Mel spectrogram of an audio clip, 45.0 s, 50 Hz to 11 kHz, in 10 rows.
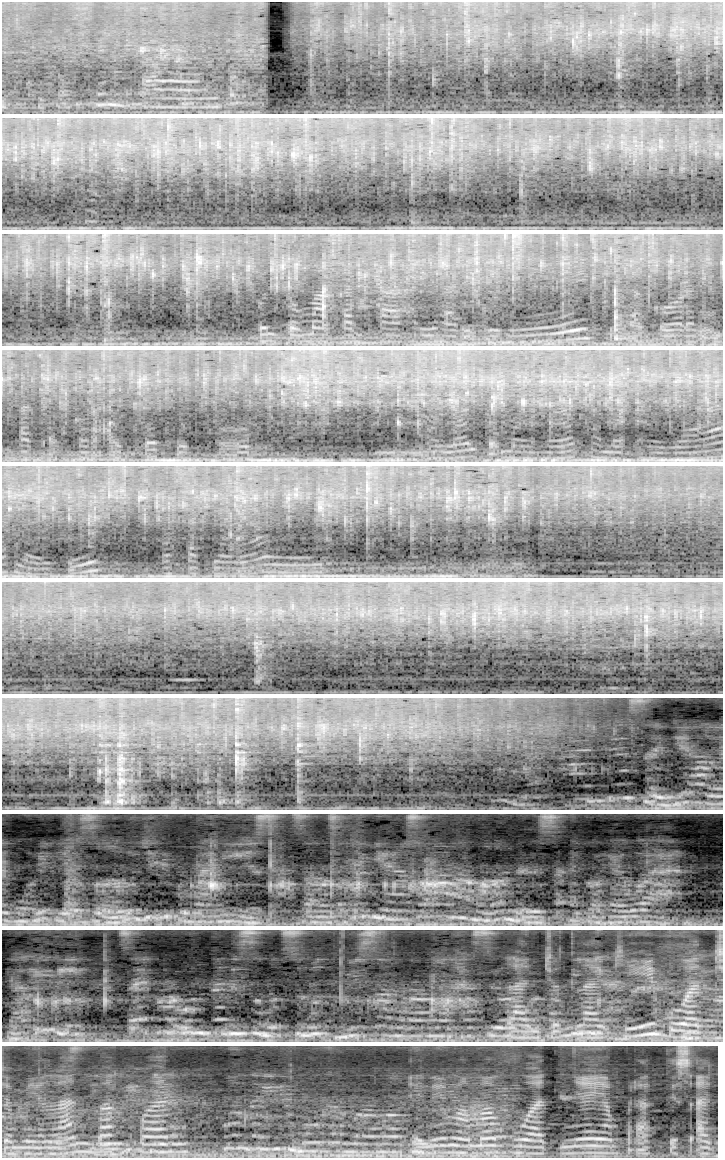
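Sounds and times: chicken frying in hot oil: 0.0 - 30.7.

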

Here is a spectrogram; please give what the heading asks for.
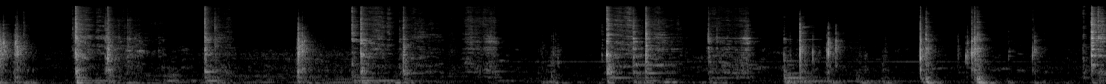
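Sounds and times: metal ladle scraping steel pot: 0.7 - 2.5, 3.5 - 8.5, 10.8 - 11.0.

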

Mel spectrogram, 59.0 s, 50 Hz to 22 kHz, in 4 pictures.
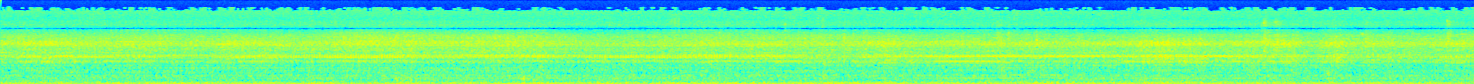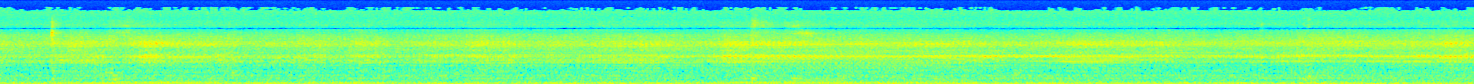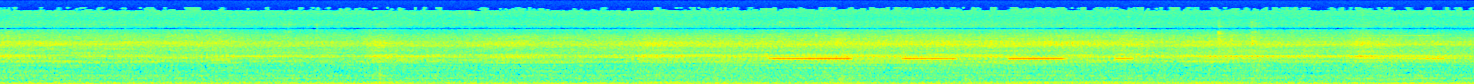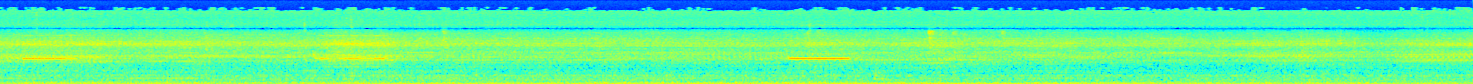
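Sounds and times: crane engine running: 0.0 - 58.9
travel alarm short high beeps: 52.1 - 52.8.

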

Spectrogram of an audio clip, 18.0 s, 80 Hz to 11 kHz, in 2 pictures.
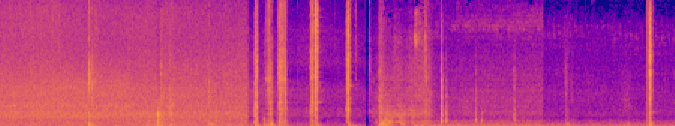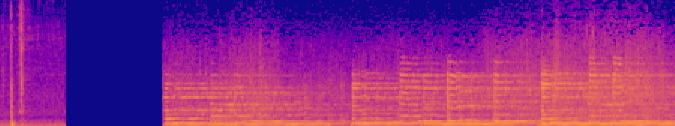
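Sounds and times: car door clicking and shutting: 2.1 - 7.8, 8.4 - 9.5
car engine starting and idling: 3.6 - 9.9.

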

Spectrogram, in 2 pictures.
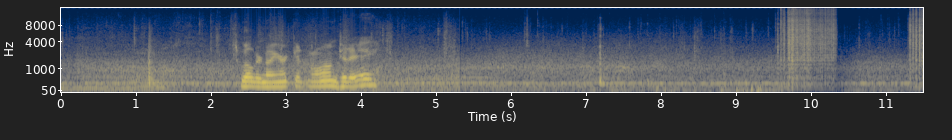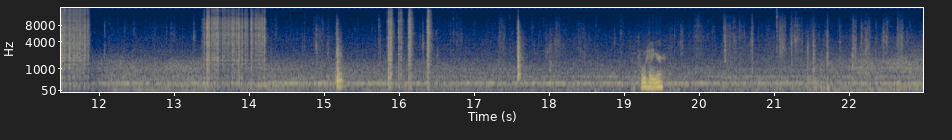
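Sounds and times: steady low hum: 0.0 - 22.9
welder crackling bursts: 9.5 - 10.4, 11.2 - 12.0, 13.3 - 14.3, 15.8 - 16.5.

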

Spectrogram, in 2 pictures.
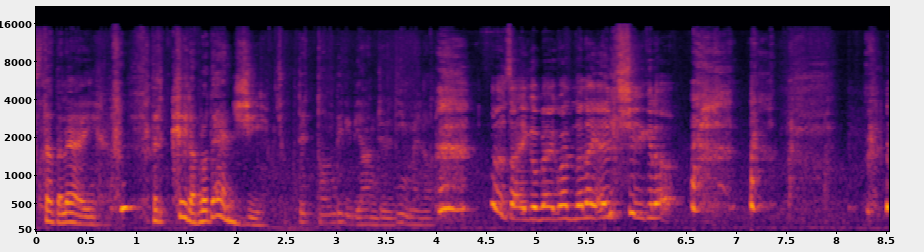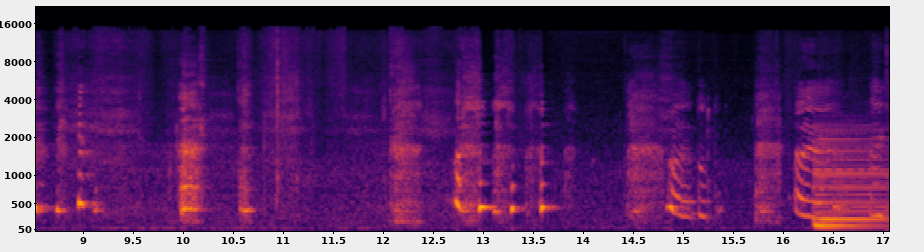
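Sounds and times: man sobbing: 4.0 - 4.6, 6.4 - 9.4, 10.0 - 10.9, 12.1 - 16.5.

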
